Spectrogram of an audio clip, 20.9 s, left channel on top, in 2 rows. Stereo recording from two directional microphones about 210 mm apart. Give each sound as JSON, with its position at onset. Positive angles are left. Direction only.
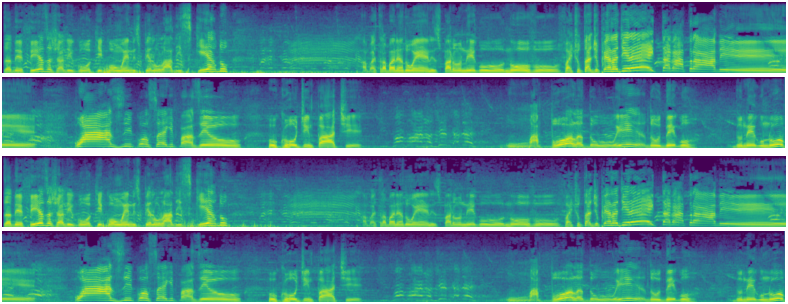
{"t": 0.0, "sound": "speech", "side_deg": -45}
{"t": 2.9, "sound": "speech", "side_deg": 5}
{"t": 3.8, "sound": "a sound", "side_deg": -30}
{"t": 4.8, "sound": "speech", "side_deg": 25}
{"t": 10.9, "sound": "speech", "side_deg": -45}
{"t": 11.4, "sound": "speech", "side_deg": 15}
{"t": 11.8, "sound": "speech", "side_deg": -5}
{"t": 12.4, "sound": "speech", "side_deg": 10}
{"t": 15.7, "sound": "a sound", "side_deg": -45}
{"t": 17.4, "sound": "speech", "side_deg": 10}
